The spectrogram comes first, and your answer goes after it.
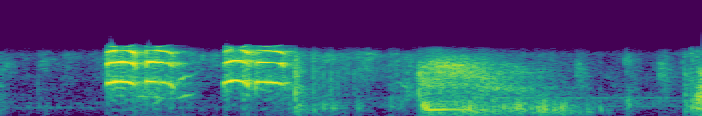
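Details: A female Miniature Pinscher barking at a toy gives two quick, shrill, high-pitched yaps, followed by a person speaking.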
